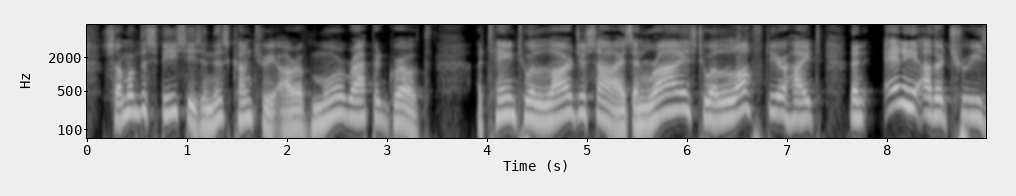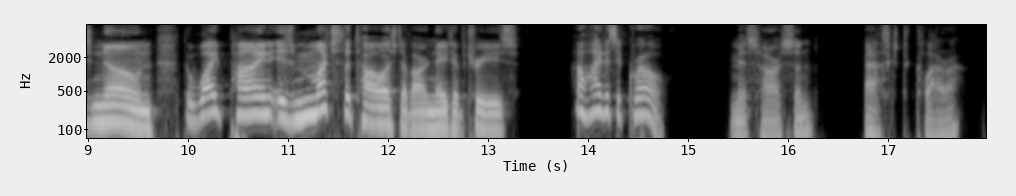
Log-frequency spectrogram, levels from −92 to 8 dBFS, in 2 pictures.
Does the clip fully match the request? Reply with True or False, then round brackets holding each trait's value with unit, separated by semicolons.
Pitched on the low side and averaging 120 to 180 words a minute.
False (160 Hz; 160 wpm)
